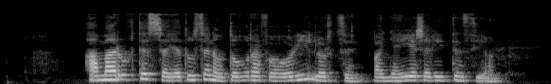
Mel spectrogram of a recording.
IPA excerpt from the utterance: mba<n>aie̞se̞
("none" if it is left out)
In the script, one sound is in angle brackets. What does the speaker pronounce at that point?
ɲ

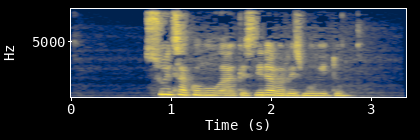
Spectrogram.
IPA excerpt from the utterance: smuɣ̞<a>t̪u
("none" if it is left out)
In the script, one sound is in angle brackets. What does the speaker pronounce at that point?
i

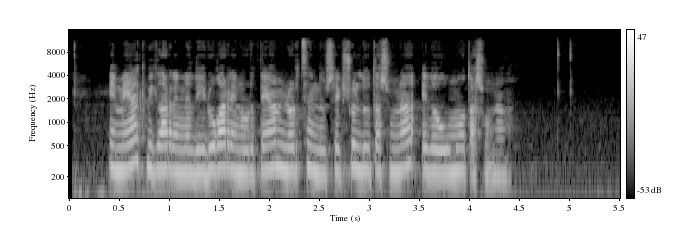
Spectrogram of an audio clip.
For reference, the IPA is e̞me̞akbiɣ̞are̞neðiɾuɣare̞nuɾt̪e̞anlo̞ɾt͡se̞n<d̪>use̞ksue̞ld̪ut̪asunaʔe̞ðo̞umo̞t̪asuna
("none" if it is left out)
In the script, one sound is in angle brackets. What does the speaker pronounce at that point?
d̪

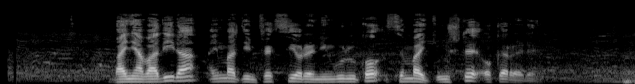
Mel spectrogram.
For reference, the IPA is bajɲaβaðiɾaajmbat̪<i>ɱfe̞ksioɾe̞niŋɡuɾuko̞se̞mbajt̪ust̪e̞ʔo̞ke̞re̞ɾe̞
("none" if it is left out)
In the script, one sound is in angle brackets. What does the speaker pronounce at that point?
i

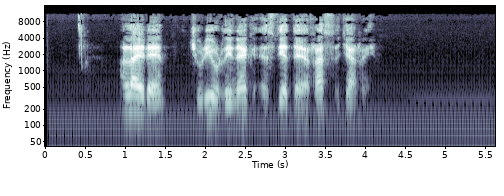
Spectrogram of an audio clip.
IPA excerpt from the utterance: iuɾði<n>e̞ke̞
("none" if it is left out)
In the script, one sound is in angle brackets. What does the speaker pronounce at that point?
n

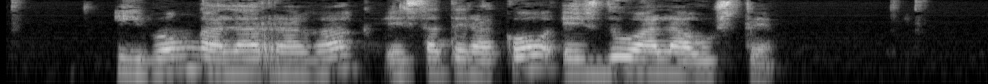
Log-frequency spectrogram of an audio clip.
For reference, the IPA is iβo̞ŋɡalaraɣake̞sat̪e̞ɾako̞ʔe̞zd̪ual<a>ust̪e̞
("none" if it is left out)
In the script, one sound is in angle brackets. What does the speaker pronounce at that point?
a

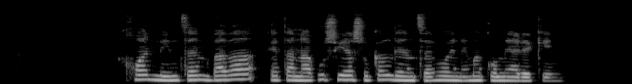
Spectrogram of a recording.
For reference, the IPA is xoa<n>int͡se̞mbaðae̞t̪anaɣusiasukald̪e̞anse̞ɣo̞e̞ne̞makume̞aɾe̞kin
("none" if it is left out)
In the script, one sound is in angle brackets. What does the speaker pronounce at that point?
nː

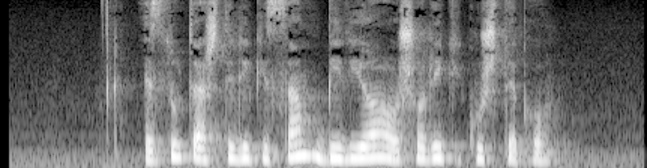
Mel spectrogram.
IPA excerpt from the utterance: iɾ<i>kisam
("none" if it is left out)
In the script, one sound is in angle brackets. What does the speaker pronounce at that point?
i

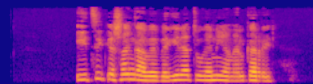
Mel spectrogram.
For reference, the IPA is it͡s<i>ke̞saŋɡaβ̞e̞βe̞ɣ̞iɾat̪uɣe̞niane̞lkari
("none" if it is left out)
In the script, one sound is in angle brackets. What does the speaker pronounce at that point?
i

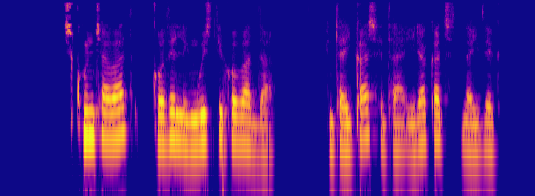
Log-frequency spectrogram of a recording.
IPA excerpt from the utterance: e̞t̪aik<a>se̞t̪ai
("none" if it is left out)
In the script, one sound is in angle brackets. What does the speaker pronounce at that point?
a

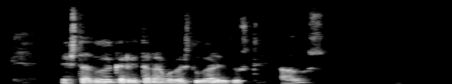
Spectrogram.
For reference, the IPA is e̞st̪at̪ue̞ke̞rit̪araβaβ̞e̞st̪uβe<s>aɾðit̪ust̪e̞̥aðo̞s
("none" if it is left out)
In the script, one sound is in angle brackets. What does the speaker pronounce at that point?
none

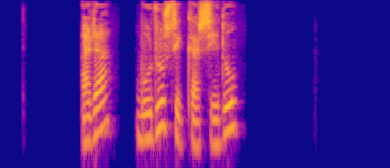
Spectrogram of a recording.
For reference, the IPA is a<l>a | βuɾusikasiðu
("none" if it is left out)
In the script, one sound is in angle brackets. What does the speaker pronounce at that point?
ɾ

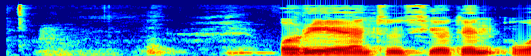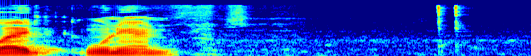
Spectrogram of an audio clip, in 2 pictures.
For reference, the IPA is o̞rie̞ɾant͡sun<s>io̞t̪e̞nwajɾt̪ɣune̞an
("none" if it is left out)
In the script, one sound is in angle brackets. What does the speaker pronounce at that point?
s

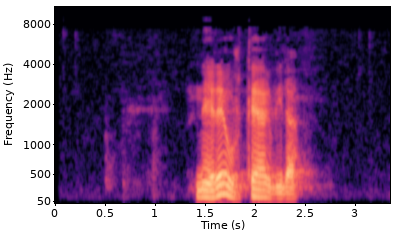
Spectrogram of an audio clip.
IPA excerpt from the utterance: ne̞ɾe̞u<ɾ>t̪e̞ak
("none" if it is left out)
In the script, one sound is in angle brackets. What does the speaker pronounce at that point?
ɾ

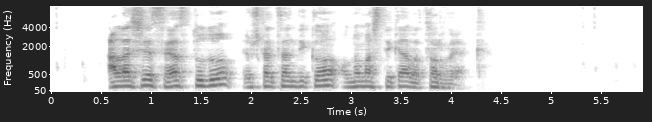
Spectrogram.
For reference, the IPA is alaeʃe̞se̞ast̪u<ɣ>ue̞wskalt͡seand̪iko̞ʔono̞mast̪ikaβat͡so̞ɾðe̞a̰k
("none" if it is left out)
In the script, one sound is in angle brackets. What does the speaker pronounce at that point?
ð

